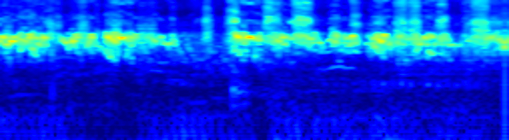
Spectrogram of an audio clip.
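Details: Busy high-pitched warbling from Australian budgies at a morning meal of green food, chirps and squawks tumbling together in uneven bursts.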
